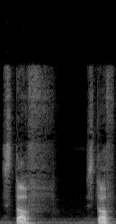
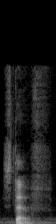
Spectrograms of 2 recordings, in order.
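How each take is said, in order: First: "stuff" with a long British ah, as in father; British pronunciation. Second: "stuff" with a flat American a, as in cat; American pronunciation. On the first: Teacher shows learners British "stuff", broad ah vowel. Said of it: "stuff in British English". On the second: Teacher shows learners American "stuff", short front a. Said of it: "In American English". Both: Shown as a demonstration.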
